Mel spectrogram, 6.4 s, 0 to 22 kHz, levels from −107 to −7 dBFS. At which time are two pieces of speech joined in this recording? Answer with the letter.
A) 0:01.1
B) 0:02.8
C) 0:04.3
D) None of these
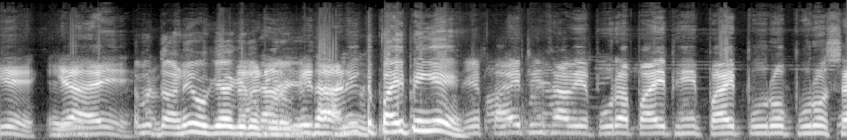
B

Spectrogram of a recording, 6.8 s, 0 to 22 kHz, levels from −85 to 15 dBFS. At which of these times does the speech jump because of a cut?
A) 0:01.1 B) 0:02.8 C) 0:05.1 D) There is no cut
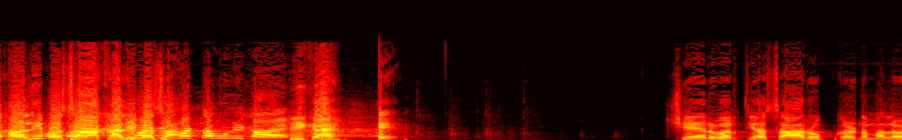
B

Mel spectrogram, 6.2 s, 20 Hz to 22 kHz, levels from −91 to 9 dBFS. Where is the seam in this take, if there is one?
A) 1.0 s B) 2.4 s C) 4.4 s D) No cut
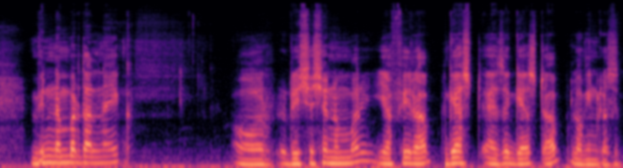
C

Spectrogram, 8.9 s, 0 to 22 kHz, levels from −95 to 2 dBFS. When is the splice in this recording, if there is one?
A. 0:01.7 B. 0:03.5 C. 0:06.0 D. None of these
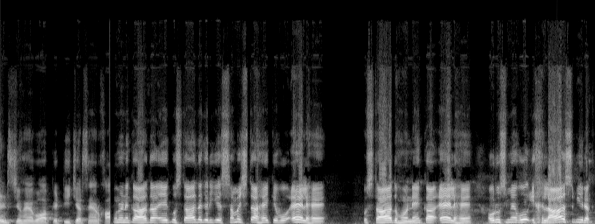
A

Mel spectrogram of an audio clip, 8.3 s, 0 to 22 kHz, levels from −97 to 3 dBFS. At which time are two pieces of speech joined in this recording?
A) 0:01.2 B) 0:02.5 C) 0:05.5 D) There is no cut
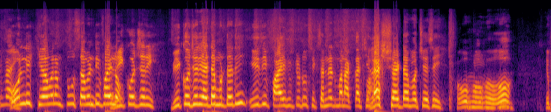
C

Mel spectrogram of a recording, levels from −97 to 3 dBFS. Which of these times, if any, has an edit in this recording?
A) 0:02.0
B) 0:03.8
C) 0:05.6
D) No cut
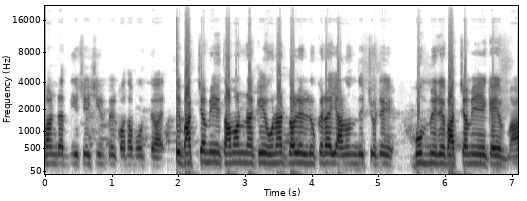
A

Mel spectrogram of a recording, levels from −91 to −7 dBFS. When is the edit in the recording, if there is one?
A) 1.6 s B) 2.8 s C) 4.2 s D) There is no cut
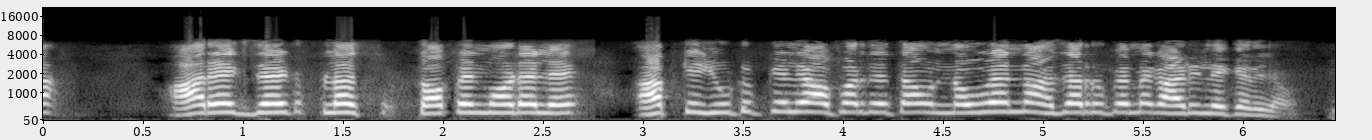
B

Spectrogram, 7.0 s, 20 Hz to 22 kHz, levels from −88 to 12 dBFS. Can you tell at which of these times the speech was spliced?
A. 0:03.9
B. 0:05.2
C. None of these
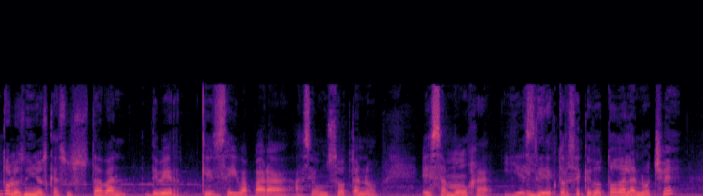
B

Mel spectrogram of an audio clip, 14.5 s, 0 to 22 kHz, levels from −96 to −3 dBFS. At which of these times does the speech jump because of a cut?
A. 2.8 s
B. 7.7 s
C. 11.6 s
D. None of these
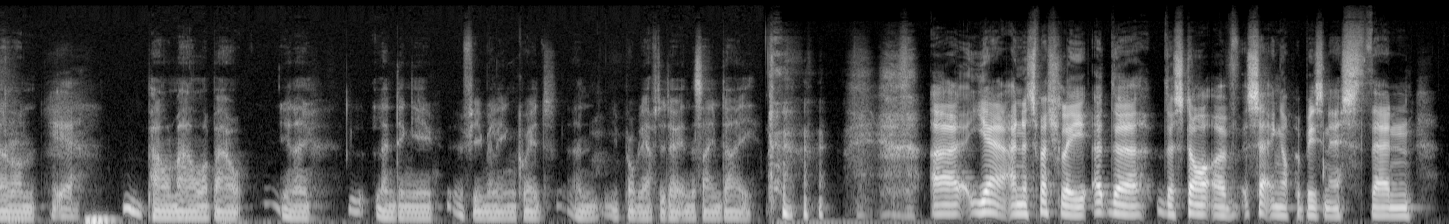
D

